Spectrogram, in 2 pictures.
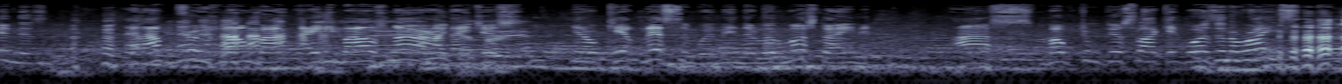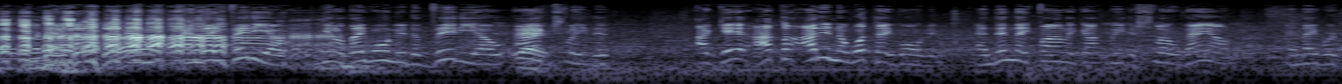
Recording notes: We had the pleasure while at the Mecum auto auction in Houston, TX to sit down during our 3rd hour of live broadcast.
